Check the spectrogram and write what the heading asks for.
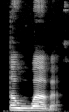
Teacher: Ada waw bertasydid, dimasukkan ke huruf waw dan mulut kita dimajukan sedikit. Tawwaba. Jadi longgar mulut yang bergerak.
